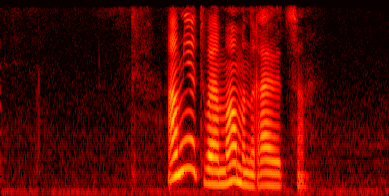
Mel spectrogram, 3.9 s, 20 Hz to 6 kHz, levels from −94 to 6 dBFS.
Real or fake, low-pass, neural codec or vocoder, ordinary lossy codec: real; 5.4 kHz; none; none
